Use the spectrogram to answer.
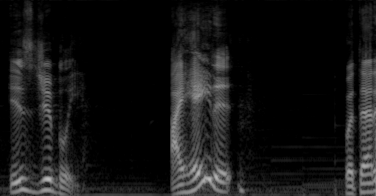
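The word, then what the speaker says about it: Ghibli: you think it's pronounced gibl because it starts with a g nope the correct pronunciation is jibli I hate it but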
